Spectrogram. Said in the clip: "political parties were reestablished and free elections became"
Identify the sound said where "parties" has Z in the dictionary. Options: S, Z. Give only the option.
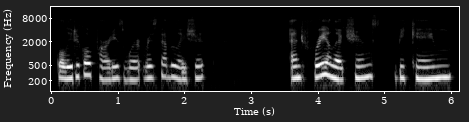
Z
